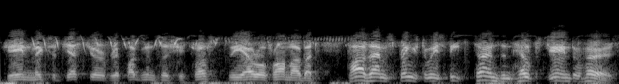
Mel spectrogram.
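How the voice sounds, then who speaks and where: A man's voice: medium pitch, brisk, natural voice. A man narrating a jungle adventure serial in an earnest, dramatic 1930s radio style on a muffled, hissy recording. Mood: earnest, suspenseful.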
